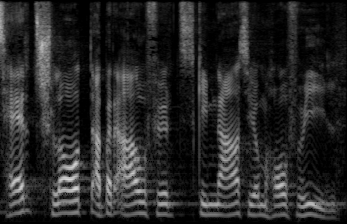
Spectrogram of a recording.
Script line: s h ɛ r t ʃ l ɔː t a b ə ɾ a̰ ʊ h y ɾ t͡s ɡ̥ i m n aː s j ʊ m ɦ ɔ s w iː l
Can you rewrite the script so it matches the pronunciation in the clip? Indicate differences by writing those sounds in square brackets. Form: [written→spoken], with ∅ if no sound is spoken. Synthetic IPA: s h ɛ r [t→t͡s] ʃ l ɔː t a b ə ɾ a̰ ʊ [h→f] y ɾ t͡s ɡ̥ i m n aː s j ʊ m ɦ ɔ [s→f] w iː l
